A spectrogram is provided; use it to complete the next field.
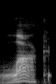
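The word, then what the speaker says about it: Locke: I did not know that lock is pronounced in only one syllable till many years after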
